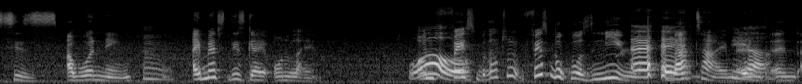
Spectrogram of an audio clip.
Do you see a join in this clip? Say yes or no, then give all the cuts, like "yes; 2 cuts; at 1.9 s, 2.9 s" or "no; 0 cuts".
no; 0 cuts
